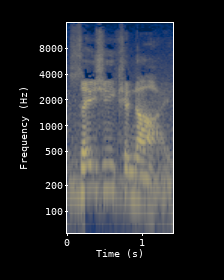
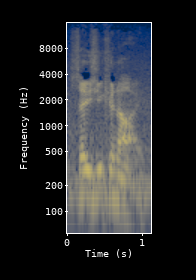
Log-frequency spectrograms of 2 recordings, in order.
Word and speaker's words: Seiji Kanai: It's spelled S-E-I-J-I, then K-A-N-A-I. I think it's... I've heard people pronounce it on how to play videos, but I'm not sure I remember right. But I think it's Seiji Kanai.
